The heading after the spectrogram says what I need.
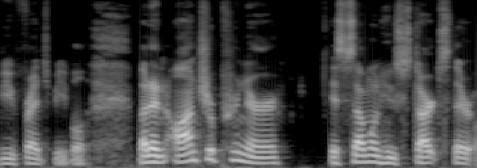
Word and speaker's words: entrepreneur: Entrepreneur. So this word, obviously, when we pronounce it in English, we say entrepreneur. In French, you would say entrepreneur.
